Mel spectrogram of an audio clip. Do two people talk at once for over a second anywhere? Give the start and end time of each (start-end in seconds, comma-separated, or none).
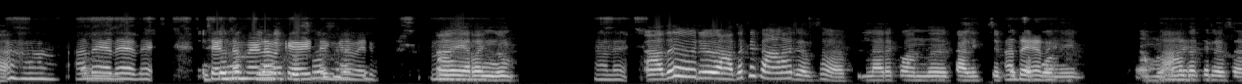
2.1-3.7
